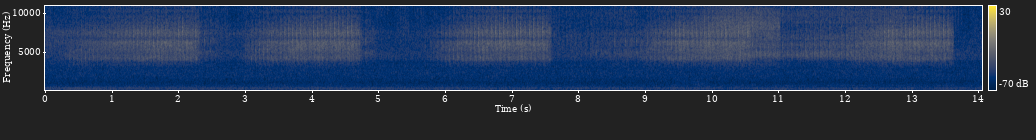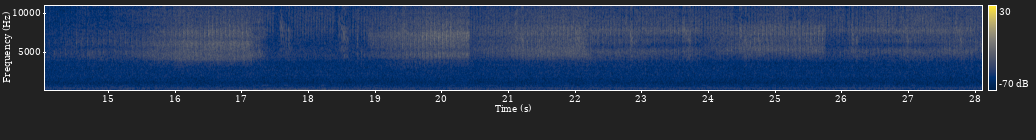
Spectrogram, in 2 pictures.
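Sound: crickets chirping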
